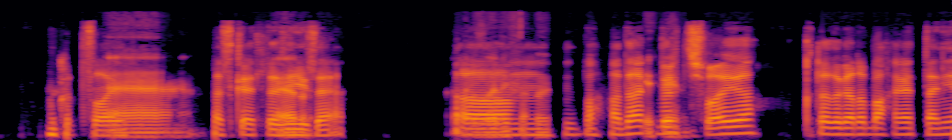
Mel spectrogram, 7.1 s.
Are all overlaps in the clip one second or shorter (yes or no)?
yes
